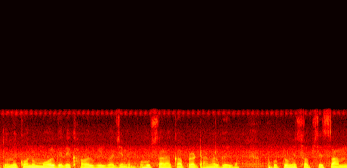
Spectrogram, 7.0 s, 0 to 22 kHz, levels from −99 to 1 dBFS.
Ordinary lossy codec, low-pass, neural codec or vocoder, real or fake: none; none; none; real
